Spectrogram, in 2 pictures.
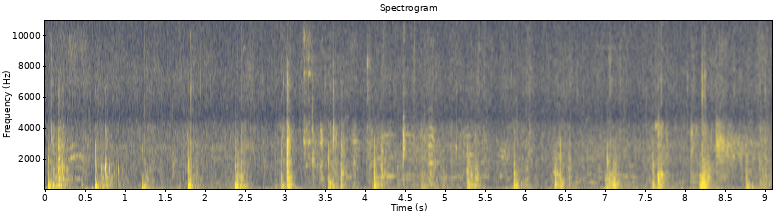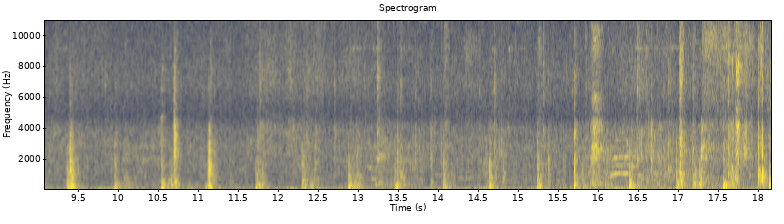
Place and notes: short soundwalk over marina berth
the city, the country & me: august 4, 2012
